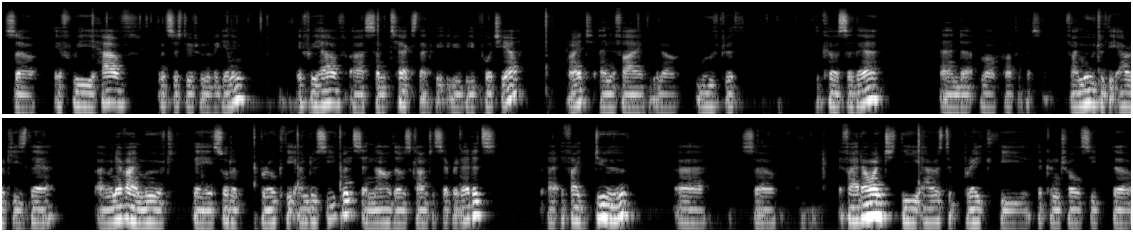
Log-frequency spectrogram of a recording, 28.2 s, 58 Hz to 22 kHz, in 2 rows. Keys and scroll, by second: 0.2 shift+a, 1.4-2.4 typing, 3.0 Escape, 3.5-6.7 typing, 8.1 Left, 8.2 Right, 9.4-11.2 typing, 12.8 Left, 13.0 Right, 13.8-15.4 typing, 16.9 Escape, 17.3 u, 17.9 u, 18.4 u, 19.9 i, 22.7-25.7 typing.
